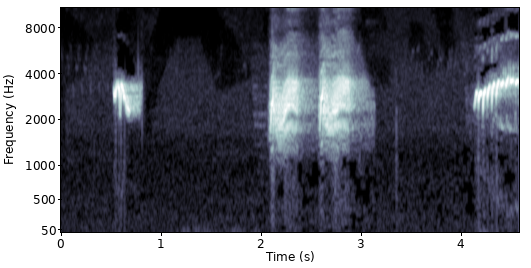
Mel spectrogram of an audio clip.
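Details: A Chalk-browed Mockingbird in the Brazilian caatinga sings a brief clear note, then two loud, rough, churring phrases and a fast rising trill, with quiet pauses between.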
